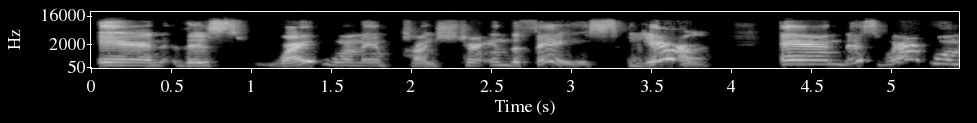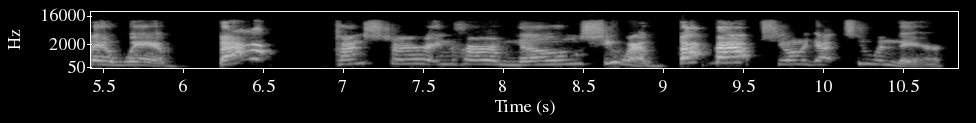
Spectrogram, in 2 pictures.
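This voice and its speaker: A woman co-hosting a casual podcast, with a voice a little higher than most. She tells her stories in a blunt, candid way and swears freely. Her talk is loose and unscripted. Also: very animated, a little slow, sharp tone, low-quality recording. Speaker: podcast co-host.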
